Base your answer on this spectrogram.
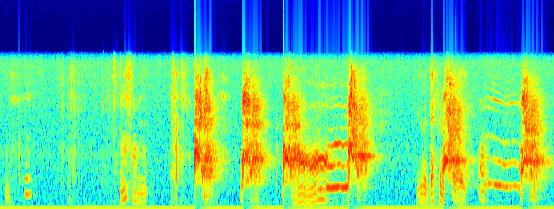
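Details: Freddy the dog barking at a butterfly in a yard: a series of short barks and yelping, whining calls with wavering pitch, mixed with a person talking.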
